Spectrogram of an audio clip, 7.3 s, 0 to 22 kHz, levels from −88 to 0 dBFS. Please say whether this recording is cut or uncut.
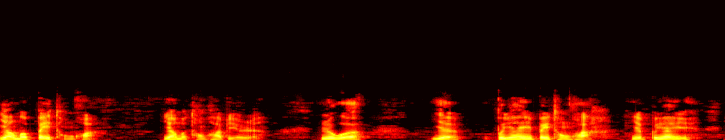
uncut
